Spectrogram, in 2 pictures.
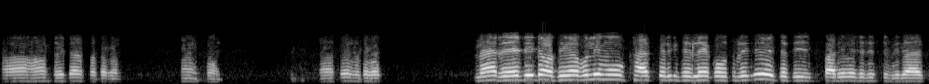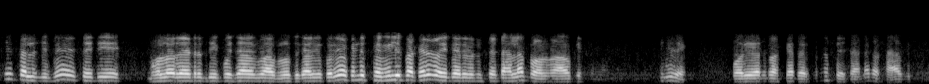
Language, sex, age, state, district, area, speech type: Odia, male, 45-60, Odisha, Sundergarh, rural, conversation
